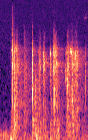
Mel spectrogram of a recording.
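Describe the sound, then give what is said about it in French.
An apartment door on the second floor of an old, run-down building opens after the bell is rung, with a quick series of sharp clicks and rattling taps from the latch and handle, irregular and fairly crisp, with no voices. “La porte s'ouvre.”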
